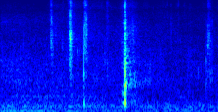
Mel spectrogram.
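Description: Tennis rally sounds: a few faint pops of ball on racquet and court, then one sharp, loud pop of a tennis ball a little past halfway.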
